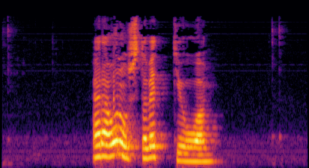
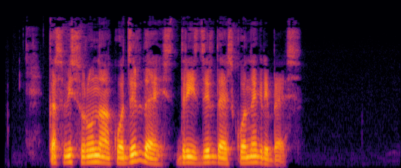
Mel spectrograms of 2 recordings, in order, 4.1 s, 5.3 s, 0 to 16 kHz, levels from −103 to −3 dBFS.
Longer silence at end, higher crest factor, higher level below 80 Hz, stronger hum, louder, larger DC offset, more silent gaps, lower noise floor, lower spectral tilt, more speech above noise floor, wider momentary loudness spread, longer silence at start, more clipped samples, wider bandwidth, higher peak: second, 1.25 s vs 1.4 s; about the same, 16 dB vs 18 dB; about the same, -66 dBFS vs -68 dBFS; neither; first, -14 LUFS vs -22 LUFS; neither; neither; second, -66 dBFS vs -81 dBFS; about the same, -5.5 dB/octave vs -5.5 dB/octave; second, 53 dB vs 59 dB; first, 13 LU vs 10 LU; first, 1.25 s vs 0.65 s; neither; about the same, 11 kHz vs 10.5 kHz; first, 0 dBFS vs -6 dBFS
